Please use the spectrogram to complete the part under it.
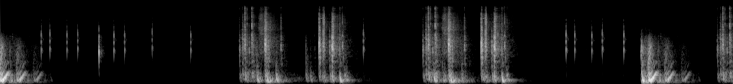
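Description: Short soft menu blips tick in quick succession.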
